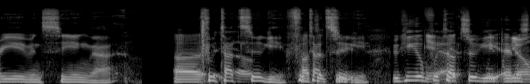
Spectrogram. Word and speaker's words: Futatsugi: Yuko Jo sorry Joe's the other person that pronounced it on the other show uh Dave was it Yuko futagi Fugi where are you even seeing that uh futatsugi futatsugi Yuko futatsugi and his team took advantage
